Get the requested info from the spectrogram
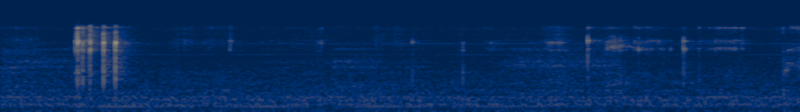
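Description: A quick cluster of about four light clicks, then faint small ticks, as the outer cover of an electric linear actuator is slid off its lead-screw and limit-switch assembly.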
